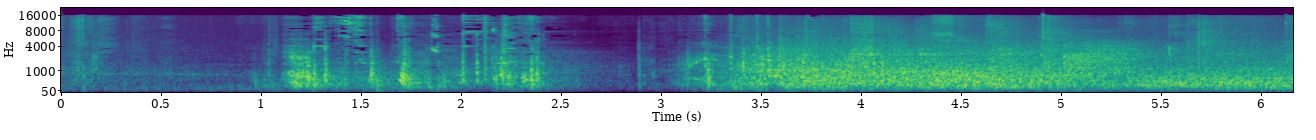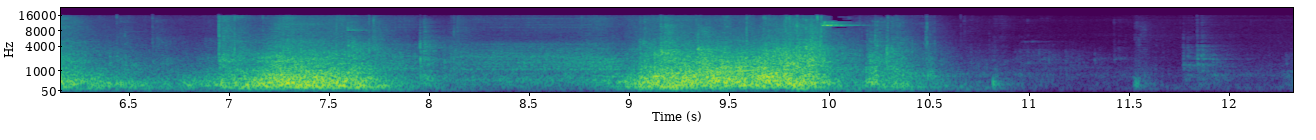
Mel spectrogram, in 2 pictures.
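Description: Rear roll-up door of a U-Haul 14-foot box truck being opened: a few clicks and rattles from the latch about a second in, then a long rattling run as the door slides up its tracks, swelling several times before it stops near the end.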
